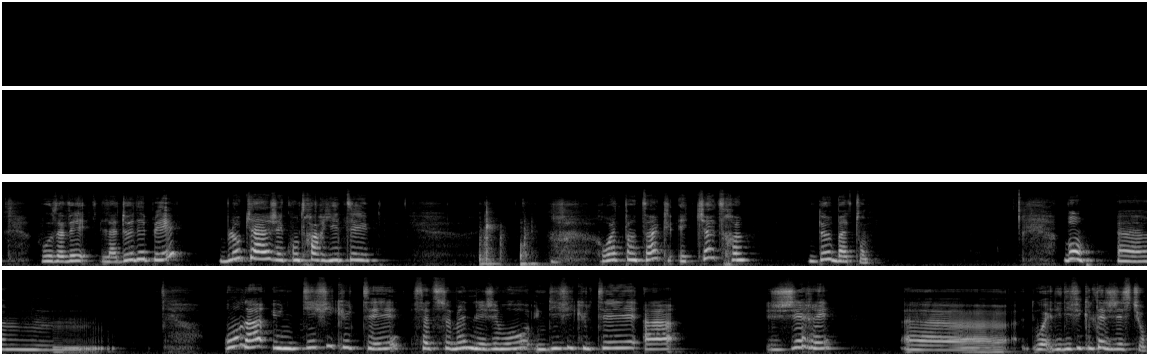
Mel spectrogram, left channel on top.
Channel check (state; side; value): silent; left; digital silence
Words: vous avez la 2 d'épée, blocage et contrariété. Roi de Pentacle et 4 de bâton. Bon, on a une difficulté cette semaine, les Gémeaux, une difficulté à gérer des difficultés de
